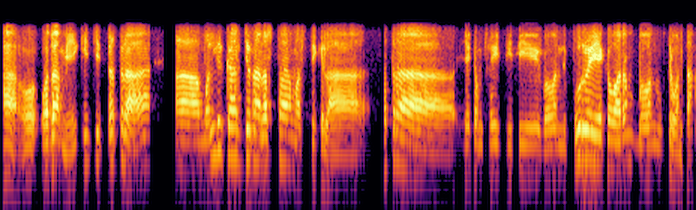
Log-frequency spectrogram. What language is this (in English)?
Sanskrit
